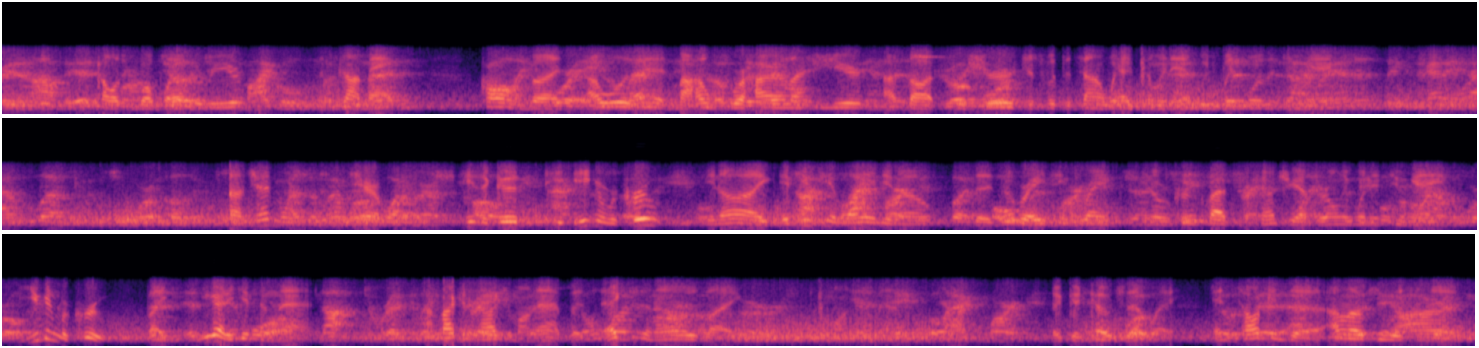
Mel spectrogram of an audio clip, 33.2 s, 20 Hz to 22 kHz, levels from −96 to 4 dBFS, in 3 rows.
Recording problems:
phone-call audio; poor line
voice in the background; loud; throughout; 4 dB below the speech
wind noise on the microphone; occasional gusts; 10 dB below the speech

